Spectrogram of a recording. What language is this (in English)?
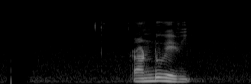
Sinhala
